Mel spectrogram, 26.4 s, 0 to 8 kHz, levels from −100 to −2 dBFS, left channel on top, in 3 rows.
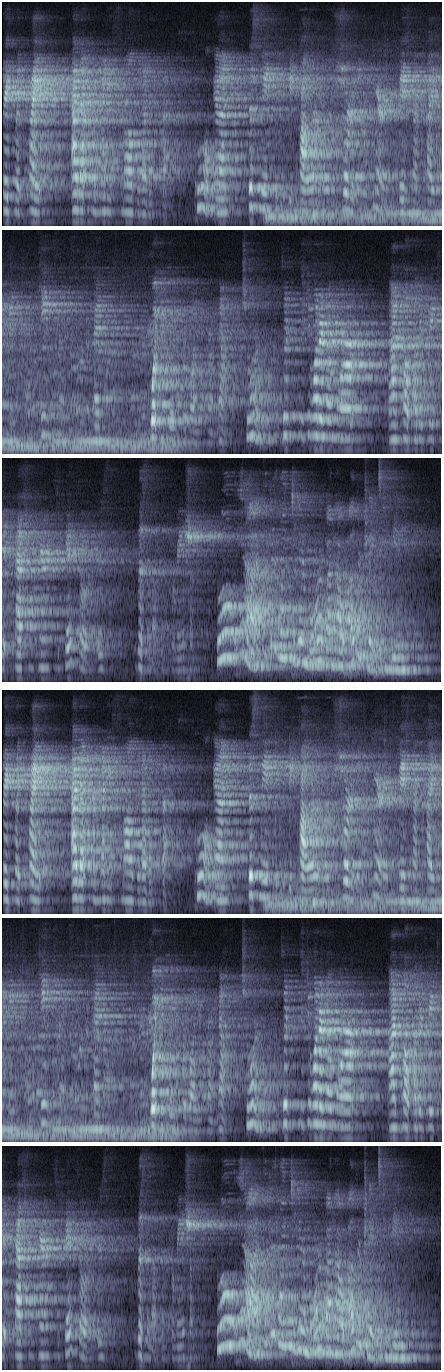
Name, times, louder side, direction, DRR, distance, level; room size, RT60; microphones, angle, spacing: voice 1, 0.0-0.8 1.4-2.9 3.2-3.3 4.2-4.5 4.9-5.4 5.7-7.1 7.4-9.1 9.5-10.0 10.6-10.8 11.8-13.3 14.4-14.5 14.9-15.8 16.5-18.5 18.9-19.6 20.3-20.7 21.1-21.4, right 2 dB, 25° right, 1 dB, 0.6 m, -29 dB
voice 2, 3.8-4.2 13.6-14.0 21.9-25.6, right 1 dB, 40° right, -3 dB, 2.2 m, -29 dB
sound 1, 5.2-12.3, right 1 dB, 75° right, 1.3 m, -40 dB
20.0 x 6.9 x 5.2 m, 2.4 s
head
